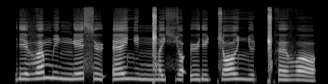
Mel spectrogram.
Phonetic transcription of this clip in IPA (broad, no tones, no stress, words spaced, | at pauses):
ɾʲɛvɐmi ŋesʉ ʔɛʎi ŋ͡ǁəçɔ ʔʉɾʲɵcɔʎɵ ǁʰəvɔ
